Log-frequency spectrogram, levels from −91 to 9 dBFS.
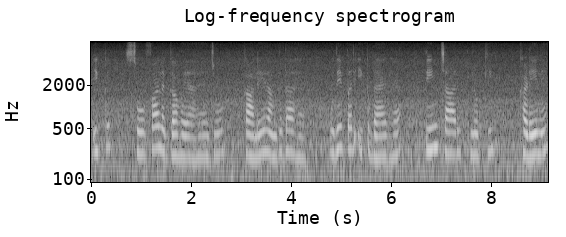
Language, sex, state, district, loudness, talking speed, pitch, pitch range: Punjabi, female, Punjab, Pathankot, -18 LUFS, 130 wpm, 220 Hz, 210-245 Hz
